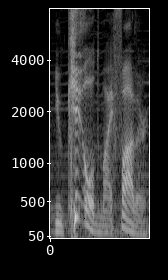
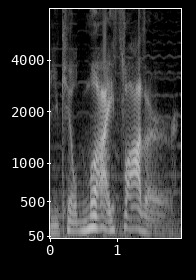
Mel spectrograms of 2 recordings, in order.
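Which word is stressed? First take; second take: killed; my. First: The stress falls on the word killed. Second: The stress falls on the word my.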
